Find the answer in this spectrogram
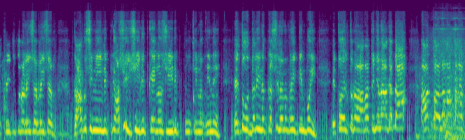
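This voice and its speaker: A man leading his squad in live team voice chat during a shooter match, barking rapid commands, counting down and swearing. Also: very high voice, noisy background. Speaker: squad leader calling shots.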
